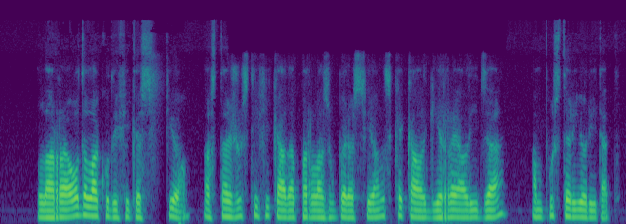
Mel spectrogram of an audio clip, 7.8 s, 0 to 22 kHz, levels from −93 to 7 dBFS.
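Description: Call audio freeze at 1.89 to 2.09 s: the sound stalls and the last moment is stretched into a fading buzz for about 180 ms, then resumes where it left off. The likely cause is delayed packets draining the jitter buffer, which inserts a gap rather than losing audio.

Short concealed packet loss follows twice in quick succession, at 2.19 to 2.22 s and 2.22 to 2.25 s. In each, about 20 ms of audio never reached the decoder. The receiver extrapolated from the preceding sound and blended back, leaving a brief smear or wobble.

Call bitrate drop from 2.86 to 6.99 s: the encoder's rate fell from 32 to 13 kbps after the bandwidth estimate sank, and the audio band narrowed from 20 kHz to 8 kHz. The sound turns muffled and coarse, worst for about 2.8 s before recovering.

Jitter buffer speed-up at 7.48 to 7.82 s: the receiver held too much buffered audio and cut it back by trimming short pitch-period slices over and over, about a tenth of a second in total. 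Playback runs at roughly 127% speed with unchanged pitch, sounding rushed.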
